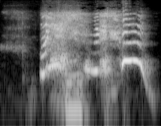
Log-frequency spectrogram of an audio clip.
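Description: A single sharp sneeze bursts out after a moment of near silence, loud and close, with a wavering vocal tail at the end.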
